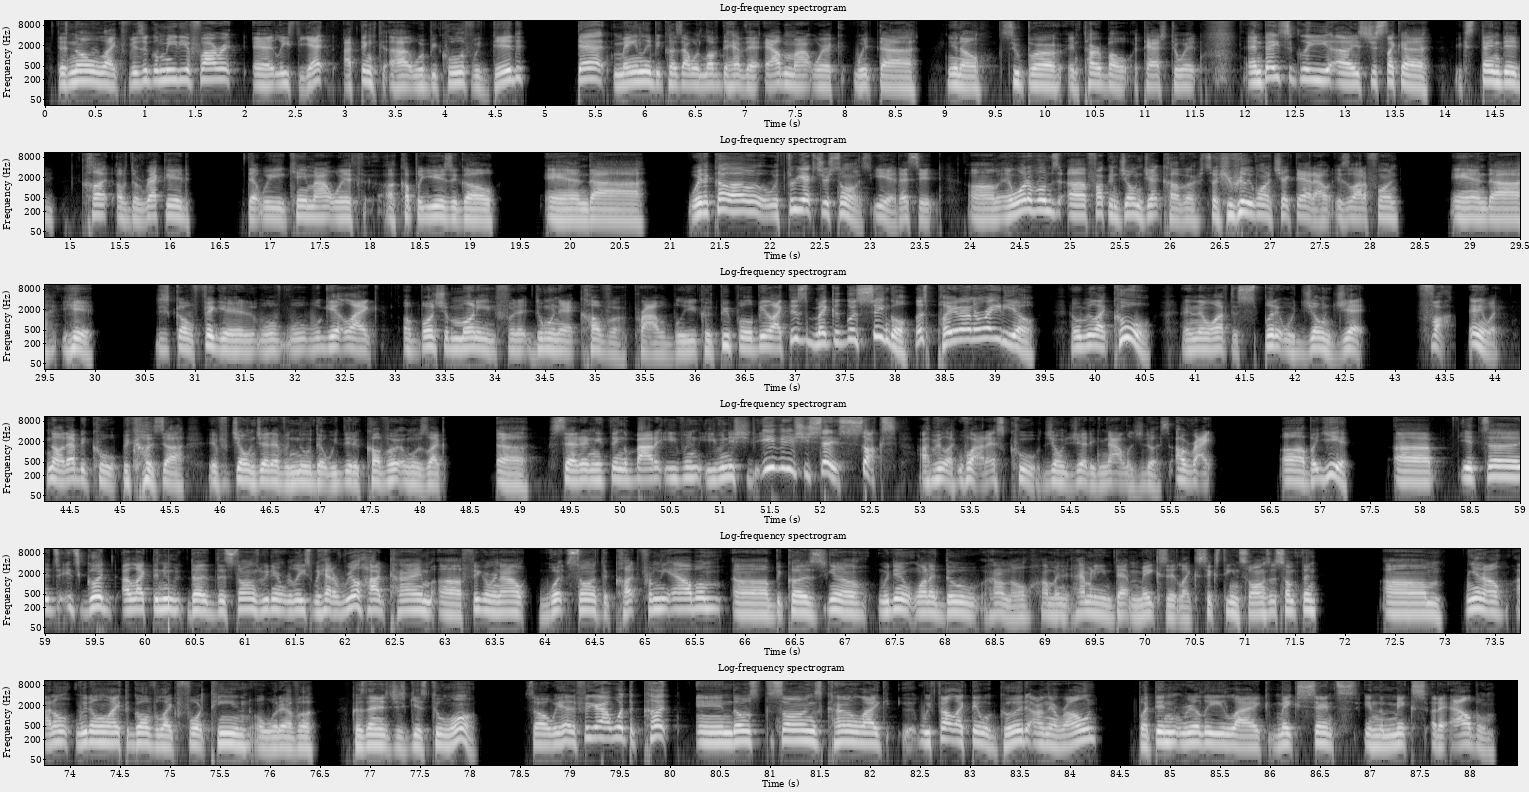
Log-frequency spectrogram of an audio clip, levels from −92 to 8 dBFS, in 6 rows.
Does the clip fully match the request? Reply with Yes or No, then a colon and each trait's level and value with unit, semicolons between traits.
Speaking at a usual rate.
No: fast, 215 wpm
